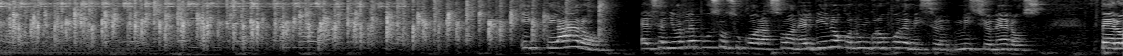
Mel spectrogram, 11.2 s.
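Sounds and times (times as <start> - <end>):
audience applause: 0.0 - 5.6
speech: 5.5 - 11.2.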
